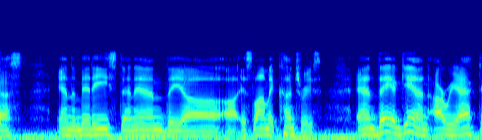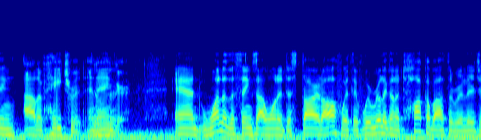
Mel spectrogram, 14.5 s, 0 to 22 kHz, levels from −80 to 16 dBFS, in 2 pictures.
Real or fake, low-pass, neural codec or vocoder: real; 5.4 kHz; none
